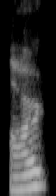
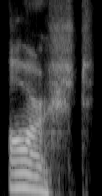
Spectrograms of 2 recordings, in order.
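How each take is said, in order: First: The word ends in a plain t sound. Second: The word ends in an sht sound. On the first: "A R D will be pronounced either" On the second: "or arsht"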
